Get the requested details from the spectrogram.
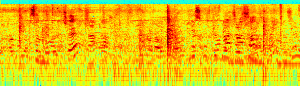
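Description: A crowd of men and women murmur and chat close by outdoors.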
